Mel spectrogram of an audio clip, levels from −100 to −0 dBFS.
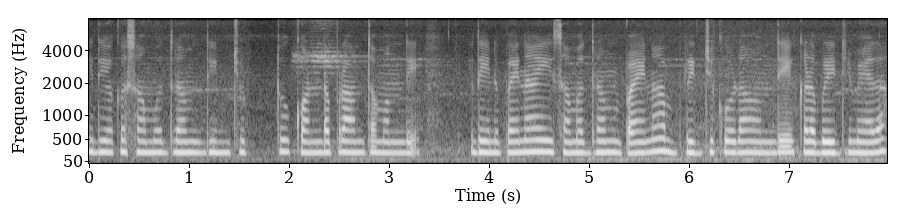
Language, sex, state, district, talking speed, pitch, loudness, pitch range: Telugu, female, Andhra Pradesh, Anantapur, 135 wpm, 230 Hz, -16 LUFS, 225-235 Hz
